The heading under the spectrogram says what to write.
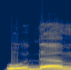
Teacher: Hudan, asalnya hudan, ditulisnya hudan mir rabbihim, dibacanya idgham ya, idgham. Jadi tanwinnya masuk pada huruf mim.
